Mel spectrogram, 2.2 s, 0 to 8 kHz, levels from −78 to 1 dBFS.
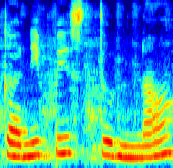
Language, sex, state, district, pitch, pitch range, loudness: Telugu, female, Andhra Pradesh, Sri Satya Sai, 245 Hz, 220-280 Hz, -13 LUFS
